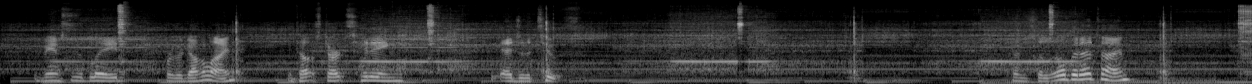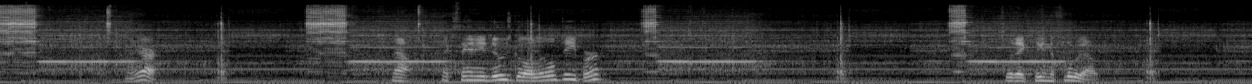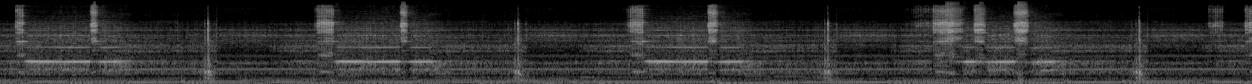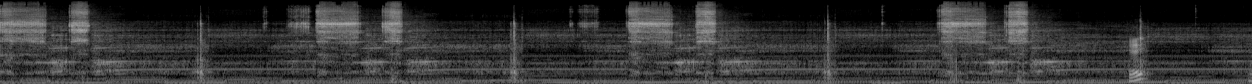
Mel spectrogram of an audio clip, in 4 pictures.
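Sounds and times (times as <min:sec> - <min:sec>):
grinding wheel hiss: 0:00.0 - 0:50.0
sharpener arm clicks: 0:08.5 - 0:08.8, 0:11.6 - 0:11.8, 0:14.6 - 0:14.9, 0:20.8 - 0:21.2, 0:23.9 - 0:24.3, 0:27.0 - 0:27.3, 0:30.1 - 0:30.4, 0:33.2 - 0:33.6, 0:36.3 - 0:36.6, 0:37.2 - 0:41.8, 0:42.6 - 0:45.0, 0:45.7 - 0:48.2.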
